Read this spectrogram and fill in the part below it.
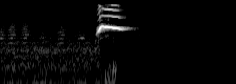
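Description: A parrot gives a loud, sharp whistle up close.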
